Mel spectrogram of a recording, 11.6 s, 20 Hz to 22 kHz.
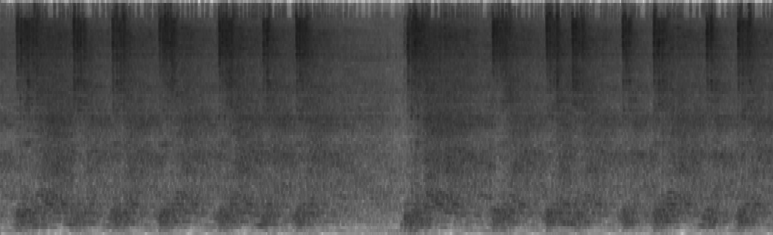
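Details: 1997 Yamaha YZ250 two-stroke dirt bike, seller said it wouldn't start; on choke with fuel on, it fires first kick but won't idle, crackling through rev blips about every second and sagging between; right crank seal drawing transmission oil suspected.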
